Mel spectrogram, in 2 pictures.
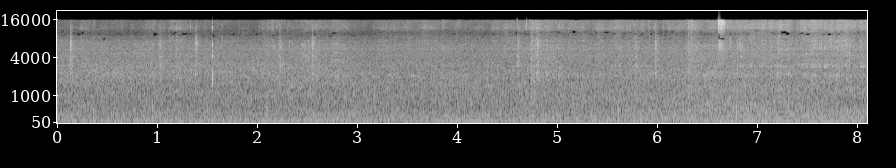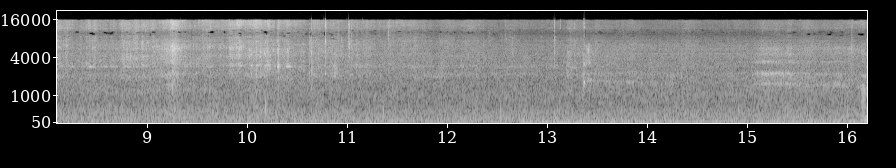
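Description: City street noise heard while walking along a sidewalk: a steady low rumble of traffic, with a few light clicks scattered through it.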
